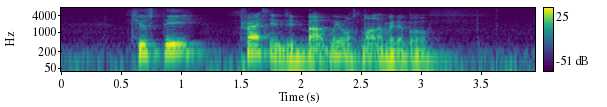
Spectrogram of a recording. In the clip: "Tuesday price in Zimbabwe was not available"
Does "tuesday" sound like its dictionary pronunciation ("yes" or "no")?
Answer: no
